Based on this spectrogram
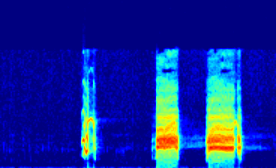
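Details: Black francolin during training: a short clipped note followed by three loud, harsh, grating bursts in quick succession, with silence between them.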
